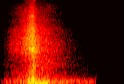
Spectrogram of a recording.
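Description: Logo-intro whoosh sound effect over a deep rumble, swelling to a peak just over half a second in, then fading and cutting off abruptly just before the end.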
